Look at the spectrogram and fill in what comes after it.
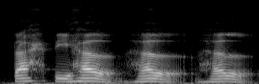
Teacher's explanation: ujung lidah bertemu dengan antara gigi dengan gusi · lamnya tidak boleh atau jangan sampai terpantul. Letakkan lidah, ya, pada makhraj lam.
